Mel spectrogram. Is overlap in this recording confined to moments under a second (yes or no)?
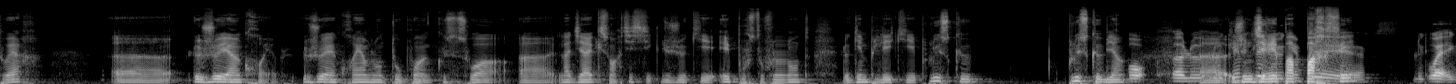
no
